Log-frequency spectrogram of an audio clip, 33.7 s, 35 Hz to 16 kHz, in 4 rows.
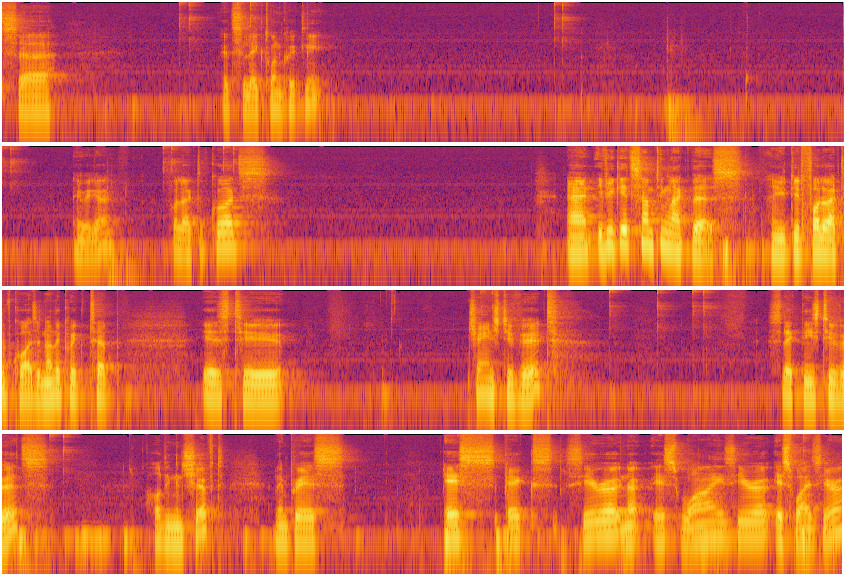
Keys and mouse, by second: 5.8 click, 7.0 u, 8.6 click, 9.8 u, 23.3-23.7 drag, 26.0 shift+click, 30.0 s.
